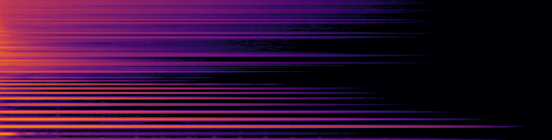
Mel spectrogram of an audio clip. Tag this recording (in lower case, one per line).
guitar
musical instrument
plucked string instrument
acoustic guitar
music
